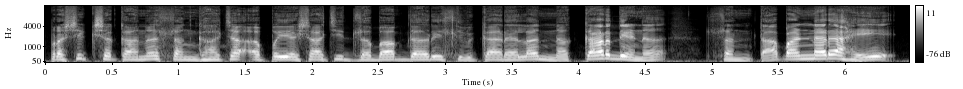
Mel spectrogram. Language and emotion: Marathi, disgusted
